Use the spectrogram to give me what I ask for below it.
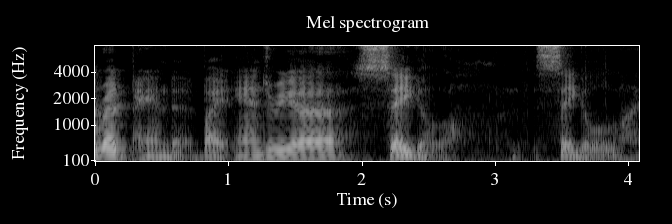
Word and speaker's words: Seigal: Seigal, I think that's how you pronounce it. Seigal, not Steven Seagal.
